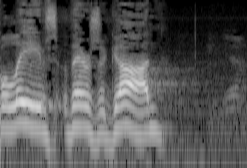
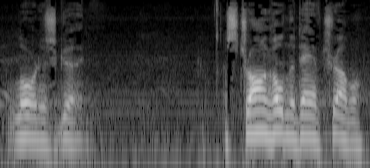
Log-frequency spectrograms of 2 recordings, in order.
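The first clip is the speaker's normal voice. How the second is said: ordinary delivery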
